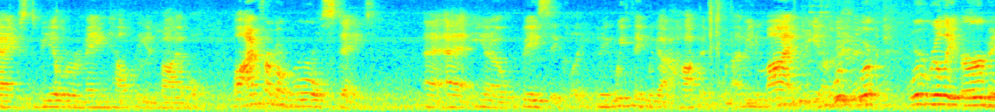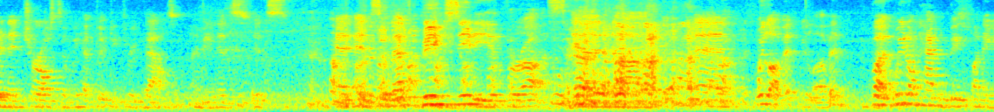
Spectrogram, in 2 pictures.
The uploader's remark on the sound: WASHINGTON, DC – The Ripon Society hosted a breakfast discussion with three Republican women serving in the U.S.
